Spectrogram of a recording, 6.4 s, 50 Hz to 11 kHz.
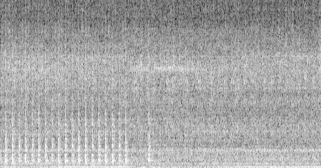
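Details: Sharp, even knocking at about 220 a minute over the idle, then it stops abruptly once the throttle is tapped and the engine runs smooth. Intermittent engine knock; a rod knock is suspected, cause unclear.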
